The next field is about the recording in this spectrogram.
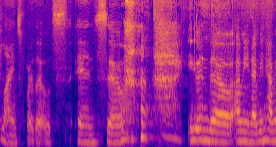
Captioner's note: laughing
